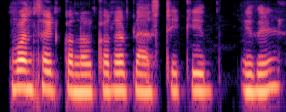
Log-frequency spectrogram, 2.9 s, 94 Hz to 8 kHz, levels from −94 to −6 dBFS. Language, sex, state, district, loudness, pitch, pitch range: Kannada, female, Karnataka, Gulbarga, -23 LUFS, 220 Hz, 215-235 Hz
